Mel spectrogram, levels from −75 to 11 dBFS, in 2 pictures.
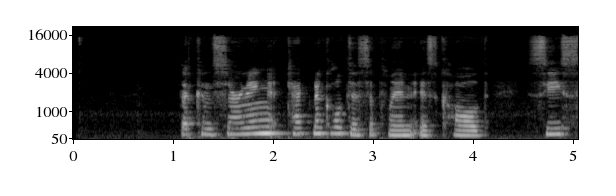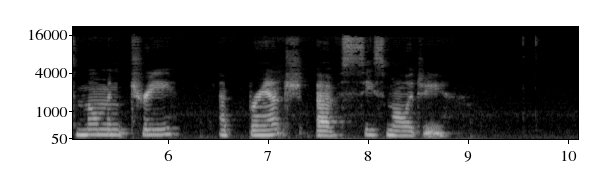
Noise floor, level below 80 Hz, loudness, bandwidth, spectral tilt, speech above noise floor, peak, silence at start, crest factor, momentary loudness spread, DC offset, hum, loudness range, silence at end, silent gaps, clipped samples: -57 dBFS; -54 dBFS; -20 LUFS; 16.5 kHz; -5.5 dB/octave; 37 dB; -2 dBFS; 1.1 s; 18 dB; 11 LU; under 0.1%; none; 3 LU; 1.3 s; none; under 0.1%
